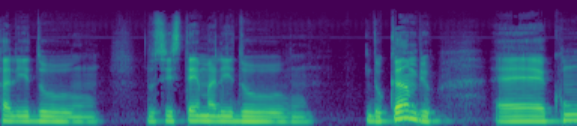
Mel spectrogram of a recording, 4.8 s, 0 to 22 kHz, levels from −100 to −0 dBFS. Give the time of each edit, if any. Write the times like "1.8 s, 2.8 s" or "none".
none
